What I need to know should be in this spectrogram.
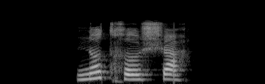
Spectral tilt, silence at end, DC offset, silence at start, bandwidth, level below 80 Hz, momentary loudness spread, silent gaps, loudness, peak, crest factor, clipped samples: -2 dB/octave; 0.8 s; under 0.1%; 0.75 s; 8.2 kHz; -72 dBFS; 8 LU; none; -25 LUFS; -10 dBFS; 18 dB; under 0.1%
